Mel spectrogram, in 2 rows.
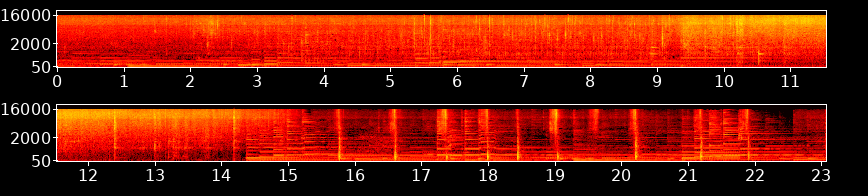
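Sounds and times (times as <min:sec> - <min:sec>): soft background music: 0:00.0 - 0:11.0, 0:14.4 - 0:23.0
onions sizzling in a pan: 0:00.0 - 0:14.9
metal spatula scraping: 0:08.6 - 0:14.4.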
